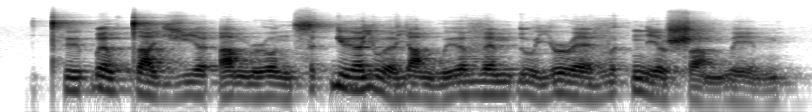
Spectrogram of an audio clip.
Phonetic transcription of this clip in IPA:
t̪ʰ ɨ˧˥ ɓ ə˧ w t̪ a˨˩ j ɣ i˨˩ ə̯ ʔ a˨˩ m ɹ o˨˩˨ n s ə˦˥ k̚ j ɨ˧˥ ə̯ j u˨˩˨ ə̯ j a˨˩ m w ɨ˧ ə̯ v ɛ˧ m ɗ u˨˩˦ j ɹ ɛ˨˩˨ v ə˦˥ k̚ n i˨˩ ə̯ ʂ a˨˩˨ m w e˨˩˨ m

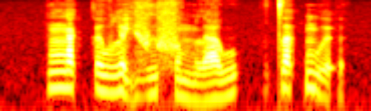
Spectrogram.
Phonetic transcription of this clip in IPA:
ŋ a˦˥ k̚ ʔ ə˨˦ w l ə̰˧˨ j v ɨ˧ f ə˨˩ m l a˨˦ w | t̪ a˦˥ t̚ m ṵ˧˨ ə̯ ʔ

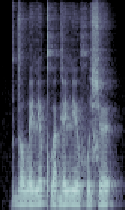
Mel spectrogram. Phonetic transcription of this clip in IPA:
d ɤ w e lʲ ɛ kʷʼ a ɡ e lʲ ø xʷ ɤ ɕ ø

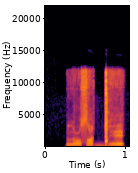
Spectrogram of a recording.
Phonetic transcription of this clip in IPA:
l o sˤ ɛ ɡ͡ǃ ɛ

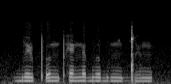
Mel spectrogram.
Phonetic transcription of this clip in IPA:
b ɨ ɭ pʼ ʊ ŋ pʰ ɛ ŋ œ b ʊ b ʊ ŋ ɡ͡ǃ œ ŋ

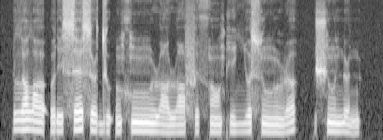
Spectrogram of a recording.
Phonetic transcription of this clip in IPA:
l ə lˠ ʌː ʔ ʊ ɾ i s ɛ s ə˞ d u ʔ ũ x ũː ɹ ɑ ɹ ɑ f ɪ θ ɔ̃ k i ʎ ʊ s ũː ɭ ʌ | ʃ ũ n ə˞ n

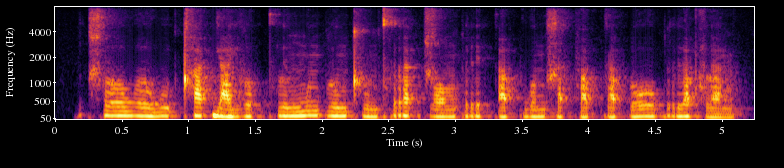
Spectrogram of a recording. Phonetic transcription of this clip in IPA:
t͡ɕʰ ɤː˧ w ɤː˨˩ w u˨˩ ʔ tʰ a˦˥ k̚ j a˩˦ j l o˨˩ k̚ pʰ l ɯ˦˥ ŋ m u˥˩ n p l u˧ n tʰ u˩˦ n kʰ r a˥˩ k̚ t͡ɕ ɔː˧ ŋ p r e˥˩ k̚ ʔ a˨˩ p̚ k w o˦˥ n s a˨˩ p̚ f a˨˩ p̚ k a˨˩ p̚ l oː˥˩ p r ɯ˥˩ a̯ pʰ l a˧ ŋ

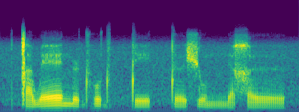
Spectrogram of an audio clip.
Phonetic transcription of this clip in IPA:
ǀ a w ɛː n ə˞ dʱ o d ə tː eː tː əː ʃ o nː ɛ χ əː

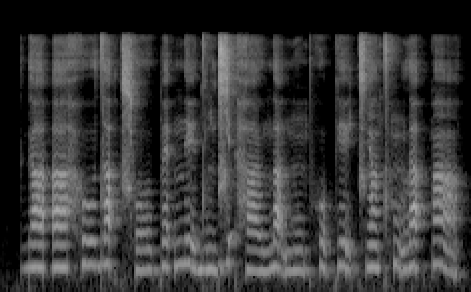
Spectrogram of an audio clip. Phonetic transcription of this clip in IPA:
ɡ ä˨ ʔ ä˨ h o˦ d ä˦ ʔ t͡ɕʰ o˨ ʊ̯ p ɛ˦ ʔ n ḛ˦˨ d ĩ˨ d͡ʑ ɛ˦ ʔ h a˨ ʊ̯ n ä̰˦˨ n ũ˨ pʰ o̰˦˨ k ḛ˦˨ ɪ̯ t͡ɕ ã˦ tʰ ũ˦˨ l ä˦ ʔ p ã˦˨

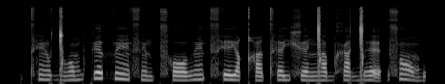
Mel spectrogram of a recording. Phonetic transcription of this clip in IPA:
tʰ ẽ ʊ̯ ɡ͡ǀ ɔ̃ b k ɛ θ ẽ s ẽ b t͡sʰ ɔ ð ẽ t͡sʰ e j qʰ e tʰ ɛ j x ɛ ŋ͡ǀ a b x a ɡ͡ǀ ɛ | s ɔ̃ b

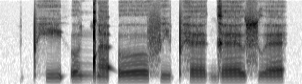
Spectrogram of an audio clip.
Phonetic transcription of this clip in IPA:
pʰ i ʔ o ŋ͡ǃ a ʔ oː f i pʰ ɜː ɡ ɜː sʷ ɜ

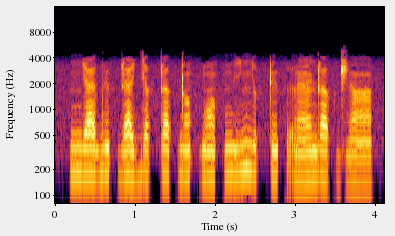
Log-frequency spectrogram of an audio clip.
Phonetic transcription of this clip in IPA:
ɲ æ d ĩ θ ɖ æ ɟ a θ ʈ a θ ɖ ɔ̃ θ ɡ ɔ̃ θ n i ɲ ʊ θ ʈ ĩ θ r æ̃ ɖ a θ d͡ʒ ã

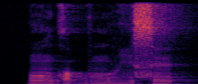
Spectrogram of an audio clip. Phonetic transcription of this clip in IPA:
ũ˦ ɡʷ a˦ b ʊ˦ m β i˨ s ɪ˦

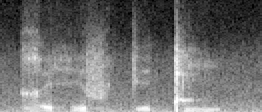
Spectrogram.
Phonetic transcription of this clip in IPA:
ʁ e˩ h e˩˥ f i̤˩˥ k e˩ ǃʼ i˥˩

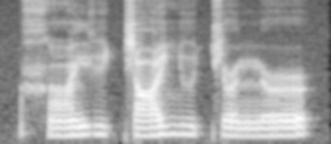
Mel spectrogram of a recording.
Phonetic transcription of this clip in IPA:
x ɑ̃ j i c ɑ ʎ ʉ c ə˞ n ə˞

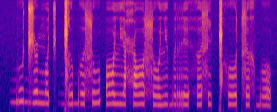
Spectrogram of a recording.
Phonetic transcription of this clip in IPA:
b u d͡ʒ ə˞ ŋ ɔ t͡ʃ ɡ͡ǁ ə b ɤ s u ʔ ɔ lʲ e ħ ɔ s o lʲ ɘ b ə r e h ə s i ǁʰ o t͡s ə x b o

